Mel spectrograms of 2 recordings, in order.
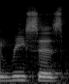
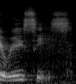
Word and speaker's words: Reese's: They say that it should rhyme with pieces, so it should be Reese's Pieces. – But Pieces came out after Reese's. I say Reese's.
